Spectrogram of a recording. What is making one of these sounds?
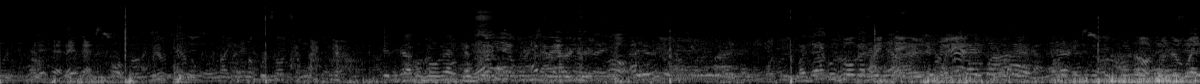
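A football is kicked with dull thumps.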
